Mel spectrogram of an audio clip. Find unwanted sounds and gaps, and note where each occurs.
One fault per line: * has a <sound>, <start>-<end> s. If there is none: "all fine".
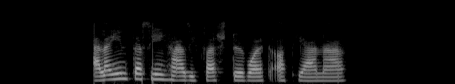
all fine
